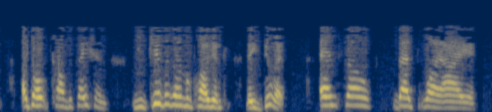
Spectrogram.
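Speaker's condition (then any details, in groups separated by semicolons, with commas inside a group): Cerebral palsy; speech impediment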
